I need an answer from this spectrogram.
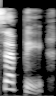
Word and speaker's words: Sappe: It's created by David Sappe. Pronounced Seppi. Pronounced Seppi.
